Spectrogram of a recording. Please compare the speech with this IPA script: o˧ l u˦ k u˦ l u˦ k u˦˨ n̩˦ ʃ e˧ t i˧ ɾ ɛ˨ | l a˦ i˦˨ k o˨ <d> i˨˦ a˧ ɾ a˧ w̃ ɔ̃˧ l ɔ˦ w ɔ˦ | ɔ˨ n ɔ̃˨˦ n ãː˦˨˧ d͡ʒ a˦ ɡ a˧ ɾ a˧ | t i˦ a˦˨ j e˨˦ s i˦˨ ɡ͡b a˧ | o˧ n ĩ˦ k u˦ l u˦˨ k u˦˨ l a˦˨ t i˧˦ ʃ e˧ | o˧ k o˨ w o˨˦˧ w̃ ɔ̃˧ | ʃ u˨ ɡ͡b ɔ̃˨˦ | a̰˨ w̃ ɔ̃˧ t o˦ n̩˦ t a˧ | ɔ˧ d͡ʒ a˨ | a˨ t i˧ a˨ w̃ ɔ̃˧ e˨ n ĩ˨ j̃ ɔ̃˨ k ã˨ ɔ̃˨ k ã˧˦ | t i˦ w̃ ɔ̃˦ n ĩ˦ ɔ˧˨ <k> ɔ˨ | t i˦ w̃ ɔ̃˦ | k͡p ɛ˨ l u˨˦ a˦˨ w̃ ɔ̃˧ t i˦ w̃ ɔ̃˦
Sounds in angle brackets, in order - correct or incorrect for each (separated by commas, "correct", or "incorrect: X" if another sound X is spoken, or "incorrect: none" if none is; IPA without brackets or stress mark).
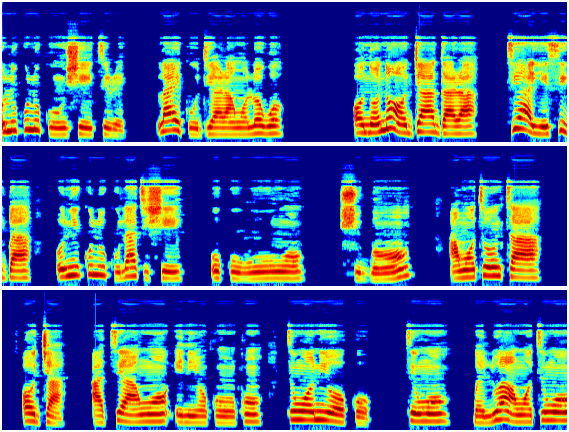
correct, correct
